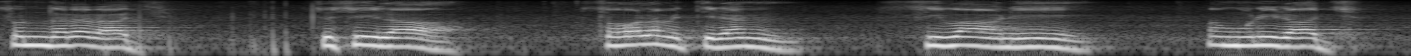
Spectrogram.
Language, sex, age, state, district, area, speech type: Tamil, male, 60+, Tamil Nadu, Erode, rural, spontaneous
